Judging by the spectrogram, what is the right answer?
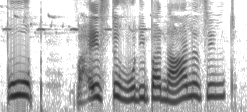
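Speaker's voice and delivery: loud, high call across the street; calling shout. Acted. Grandma shouts up to the boy across the street, loud and high. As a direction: hand cupped, yell up to the window. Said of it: "legt die Hand an den Mund und schreit".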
